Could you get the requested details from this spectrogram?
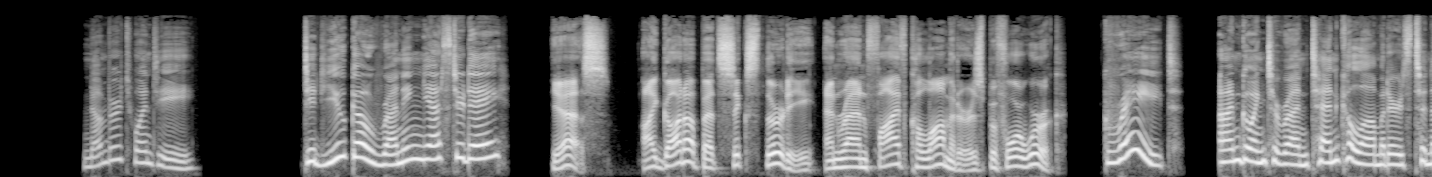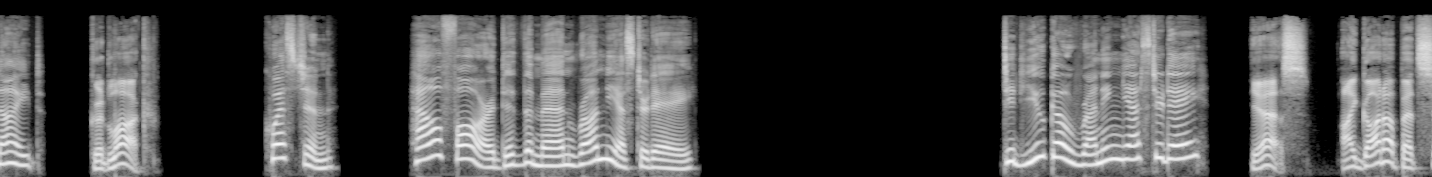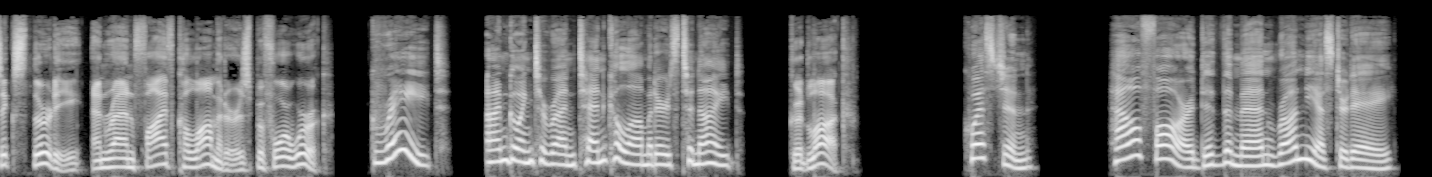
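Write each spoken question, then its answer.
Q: How far did the man run yesterday?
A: 5 kilometers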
